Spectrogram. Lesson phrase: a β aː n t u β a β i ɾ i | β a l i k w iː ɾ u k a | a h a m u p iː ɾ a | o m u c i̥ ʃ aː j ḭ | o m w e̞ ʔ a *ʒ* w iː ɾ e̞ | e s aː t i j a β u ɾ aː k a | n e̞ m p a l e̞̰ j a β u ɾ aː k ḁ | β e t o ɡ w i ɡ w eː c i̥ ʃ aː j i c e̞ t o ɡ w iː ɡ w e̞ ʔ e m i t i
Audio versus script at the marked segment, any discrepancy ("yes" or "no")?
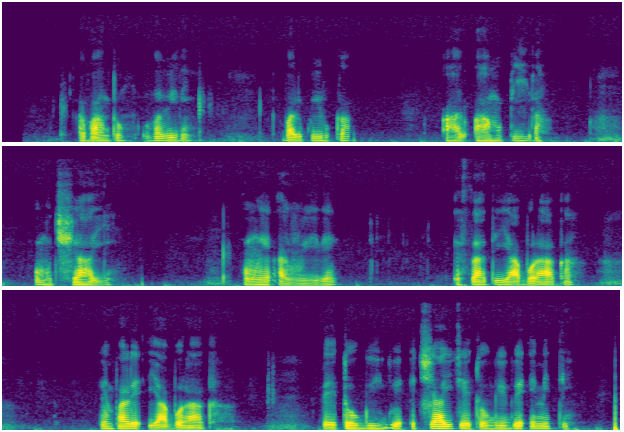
no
